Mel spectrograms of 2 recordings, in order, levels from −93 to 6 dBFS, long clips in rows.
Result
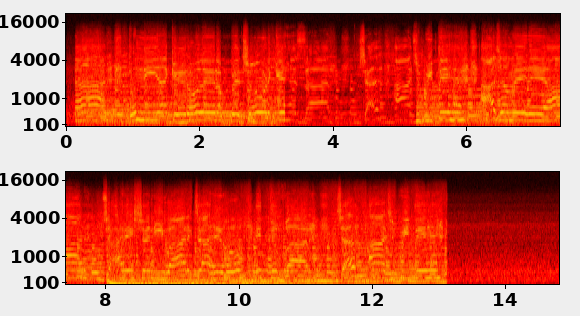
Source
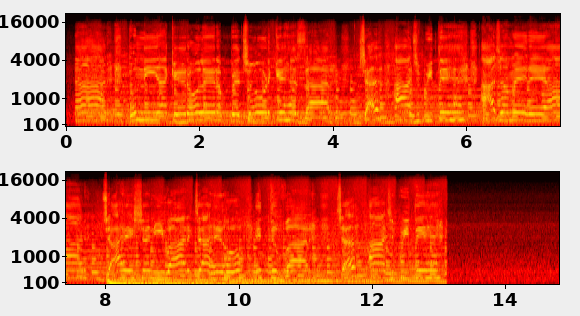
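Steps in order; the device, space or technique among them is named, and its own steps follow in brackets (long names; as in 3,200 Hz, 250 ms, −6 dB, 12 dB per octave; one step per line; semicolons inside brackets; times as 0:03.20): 0:03.27–0:05.25: guitar amp tone stack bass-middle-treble 5-5-5
compact cassette (soft clipping −30 dBFS, distortion −8 dB; low-pass filter 9,000 Hz 12 dB per octave; tape wow and flutter 28 cents; white noise bed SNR 38 dB)
level +3.5 dB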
